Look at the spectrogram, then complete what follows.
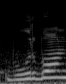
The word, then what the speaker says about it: Bourbon: the bone dynasty यह बरबन dynasty से संबंध रखते थे इसको बरबन भी बोलते हैं बर्बन भी बोलते हैं ठीक है इट्स अप टू यू हाउ you pronounce it बर्बन dynasty से ये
